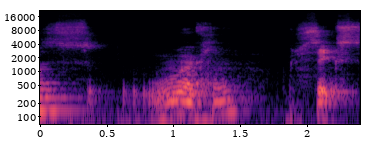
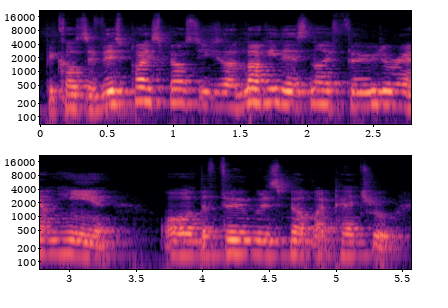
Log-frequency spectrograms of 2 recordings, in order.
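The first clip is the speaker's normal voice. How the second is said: higher, heated rant; mock furious rant; 7 semitones higher than usual. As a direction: blast him to protect her job. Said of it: "she went off and she goes".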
